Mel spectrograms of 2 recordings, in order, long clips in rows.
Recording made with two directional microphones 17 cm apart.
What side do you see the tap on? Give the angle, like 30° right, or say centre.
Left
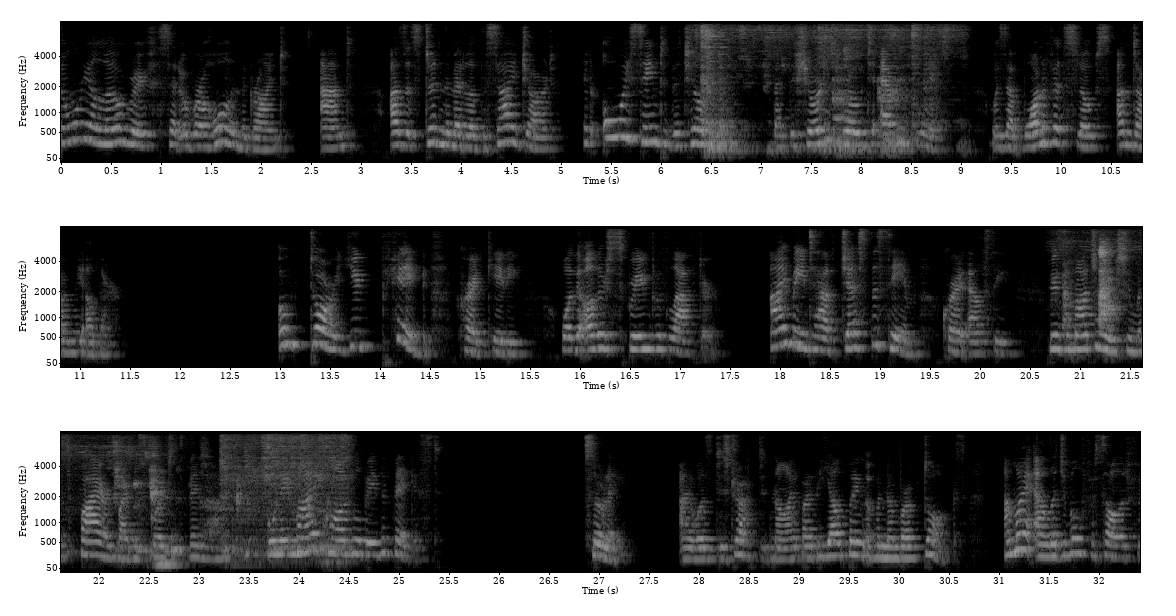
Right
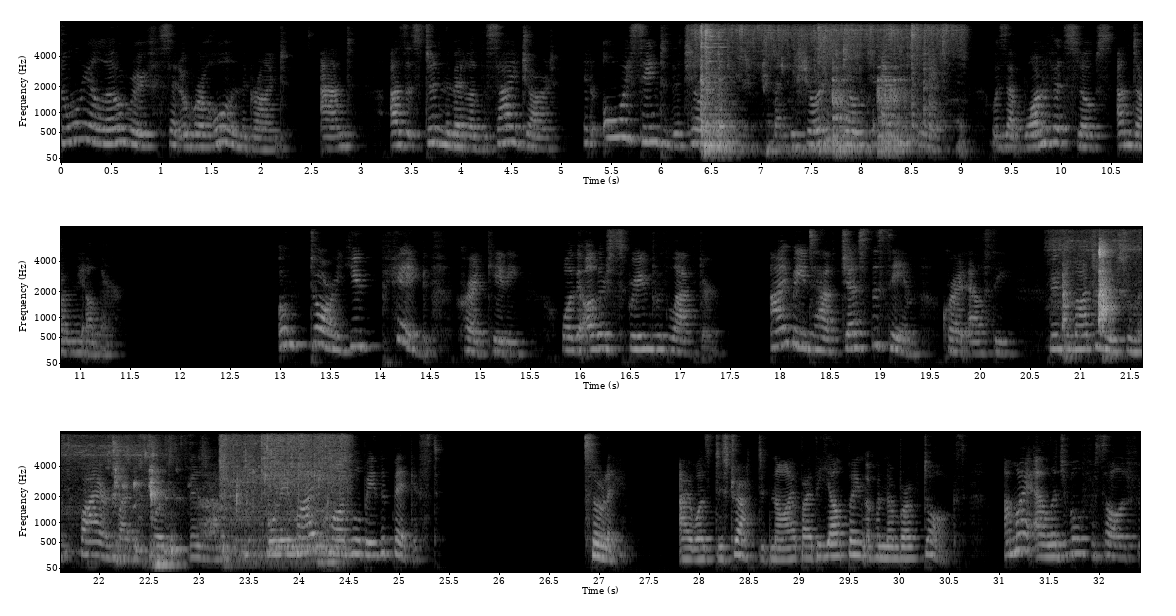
60° right.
